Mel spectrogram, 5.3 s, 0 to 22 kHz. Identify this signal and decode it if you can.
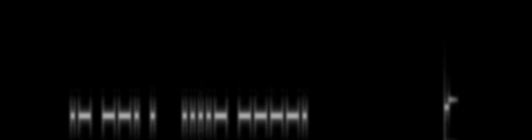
Morse code, heard as a keyed tone, about 30 wpm, 700 Hz. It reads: AGE 49
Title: K1USN SST QSO Practice 30wpm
